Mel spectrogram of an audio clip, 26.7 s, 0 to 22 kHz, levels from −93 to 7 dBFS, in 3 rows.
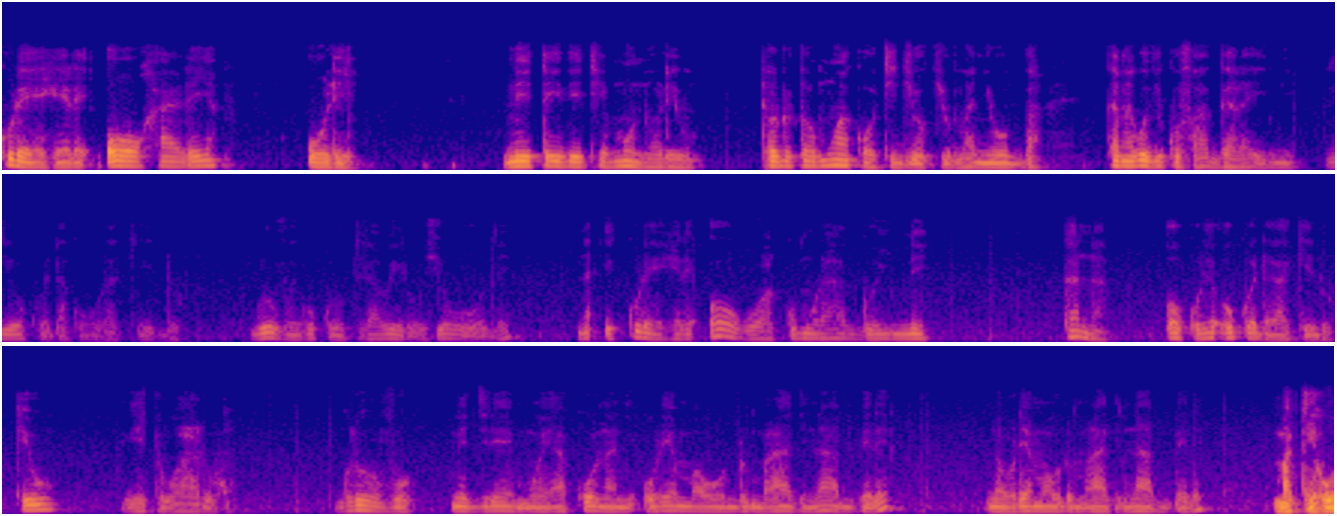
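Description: Speech, with automatic gain rising twice. Around 8 s the talker moves back and the level at the microphone falls by about 18 dB. From 7.93 to 17.54 s the gain climbs by about 10 dB, and from 18.8 to 25.56 s by about 5 dB more. The room noise swells along with the voice, which marks this as gain control rather than the talker approaching.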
